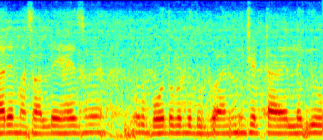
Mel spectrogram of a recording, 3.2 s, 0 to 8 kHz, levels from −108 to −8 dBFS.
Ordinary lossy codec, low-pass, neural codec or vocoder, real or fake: none; none; codec, 16 kHz, 4 kbps, FunCodec, trained on LibriTTS, 50 frames a second; fake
